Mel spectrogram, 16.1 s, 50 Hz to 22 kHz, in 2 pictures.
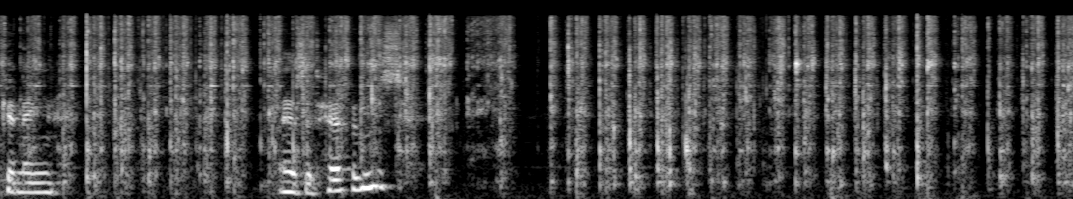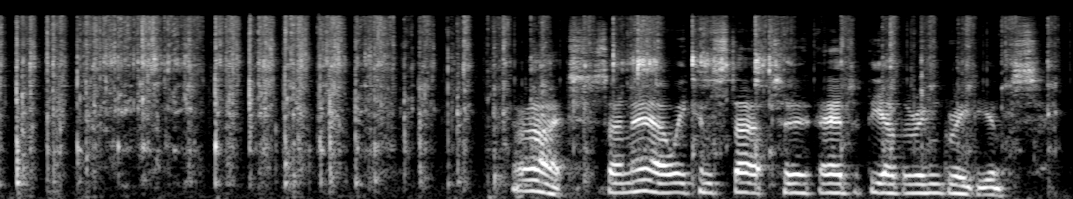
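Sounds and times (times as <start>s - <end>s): whisk clicking in metal bowl: 0.0s - 16.0s.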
